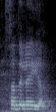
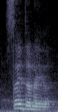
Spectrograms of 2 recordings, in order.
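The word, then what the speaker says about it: صيدلية: Sadeleya. No, that's wrong. Saydaleya.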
